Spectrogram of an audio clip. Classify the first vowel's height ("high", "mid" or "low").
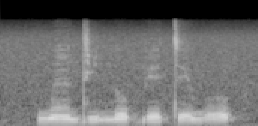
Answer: mid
